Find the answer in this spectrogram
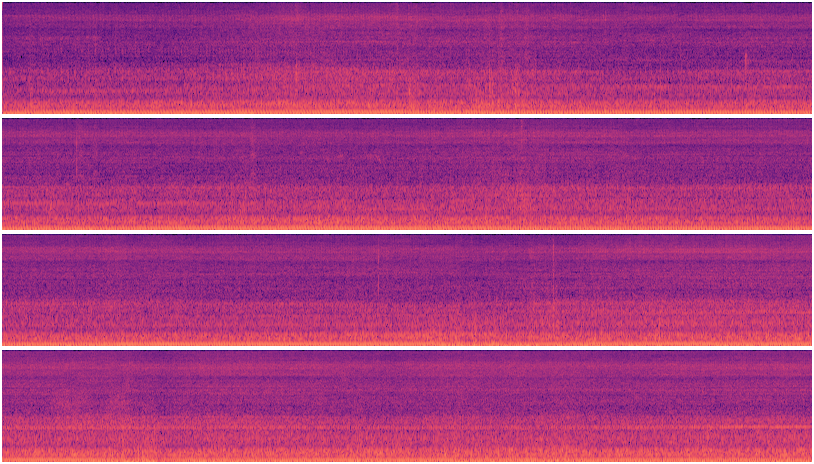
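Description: Motorcycle cruising at a steady pace, heard from on the bike: a continuous low engine drone mixed with wind and road noise.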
